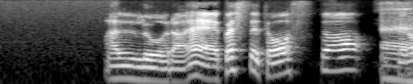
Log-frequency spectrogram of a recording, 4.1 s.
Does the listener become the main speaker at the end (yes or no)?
no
